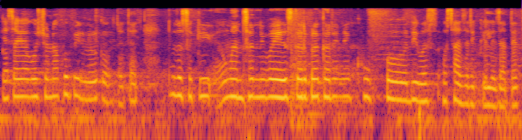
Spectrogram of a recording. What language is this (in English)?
Marathi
